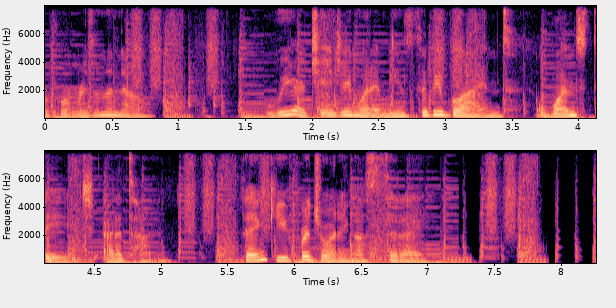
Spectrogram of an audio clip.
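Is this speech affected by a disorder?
No.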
